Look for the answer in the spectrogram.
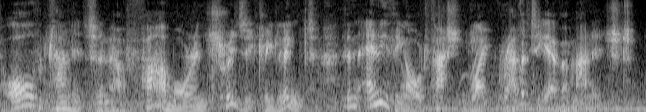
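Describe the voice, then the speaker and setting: Actor doing a snarky know-it-all sidekick in a comedy radio play, super theatrical, pitch all over the place, noisy background. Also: huge pitch swings, moderate pace. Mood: gleefully grandiose. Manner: theatrical, mock-grand, sarcastic. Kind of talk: scripted comedy audio drama.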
